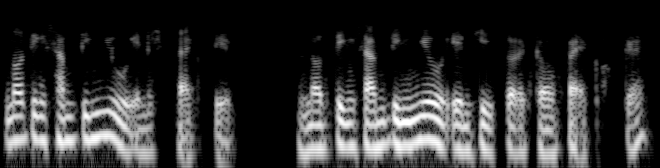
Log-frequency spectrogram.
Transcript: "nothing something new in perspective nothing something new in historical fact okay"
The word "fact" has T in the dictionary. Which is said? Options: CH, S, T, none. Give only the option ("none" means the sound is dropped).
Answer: none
